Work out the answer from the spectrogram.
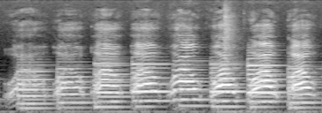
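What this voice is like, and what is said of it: Gentle crackly vocal fry. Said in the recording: “a very gentle vocal fry exercise... you want to get that a little bit of that crackle. You don't want to force it. It's got to feel very gentle.”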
